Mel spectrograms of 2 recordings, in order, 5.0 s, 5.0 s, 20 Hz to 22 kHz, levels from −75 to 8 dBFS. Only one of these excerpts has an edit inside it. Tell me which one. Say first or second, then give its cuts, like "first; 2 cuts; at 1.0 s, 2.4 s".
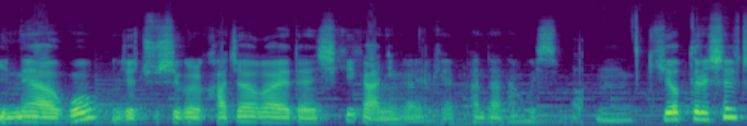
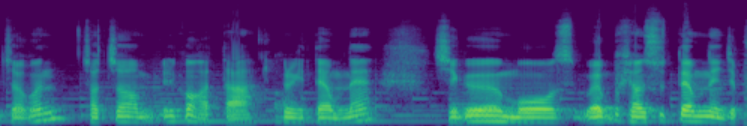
first; 1 cut; at 3.7 s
